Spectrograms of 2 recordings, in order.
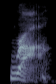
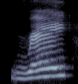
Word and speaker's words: Ra: I just recently learned the pronunciation of that deity changed from the Old Kingdom to the New Kingdom so at one of those points egyptologists think that per announcement was closer to Rey uh and then at the other point they think it was closer to raw and my brain has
